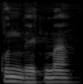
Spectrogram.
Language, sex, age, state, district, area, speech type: Nepali, male, 30-45, West Bengal, Kalimpong, rural, spontaneous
